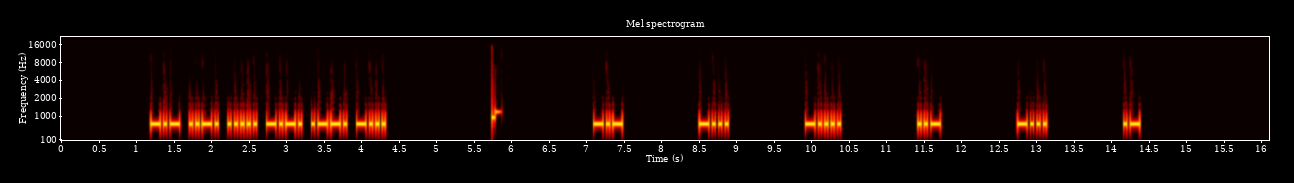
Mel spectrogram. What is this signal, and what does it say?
Morse code, heard as a keyed tone, about 28 wpm, spaced as for 12 wpm, 700 Hz. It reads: KF5CPB KB6UBA
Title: USA Call Signs - 6 Characters - 8x Character Spacing - 28wpm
